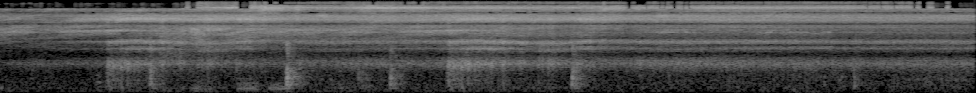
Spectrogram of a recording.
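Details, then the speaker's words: High hissing whine of an ultrasonic scaler with suction slurping and faint clicks, scaling the lower anterior teeth while a Diadent suction mirror retracts the tongue on the lower right side; ultrasonic scaler with suction. "so i'll be doing i'll be retracting the tongue on the lower right side and then i'll be uh scaling the lower anteriors and then on the separate video i'll do the upper right molars"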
